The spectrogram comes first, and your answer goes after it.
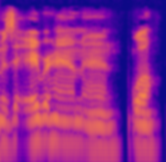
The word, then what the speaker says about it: Abraham: My name is Abraham, and well, to pronounce it right, it's Abraham.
